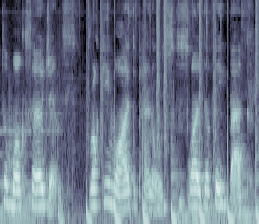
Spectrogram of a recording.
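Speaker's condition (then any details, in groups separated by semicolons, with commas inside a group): Cerebral palsy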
